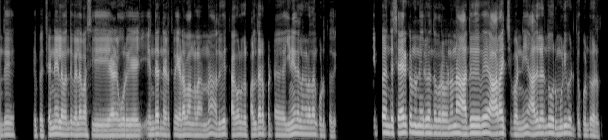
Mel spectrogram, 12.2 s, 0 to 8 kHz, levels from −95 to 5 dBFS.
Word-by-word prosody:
வந்து 120 Hz, +2 st, -3 dB, 0.5 s
இப்ப 110 Hz, +1 st, -4 dB
சென்னையில 135 Hz, +1 st, +3 dB
வந்து 125 Hz, +1 st, -3 dB
விலவாசி 120 Hz, -1 st, -1 dB, 0.4 s
ஏக 115 Hz, -, +3 dB
ஒரு 110 Hz, -1 st, 0 dB, 0.4 s
எந்தெந்த 130 Hz, 0 st, 0 dB
இடத்தில 120 Hz, +1 st, -4 dB
இடம் 120 Hz, +2 st, +1 dB
வாங்கலான்னா, 115 Hz, +2 st, -3 dB
அதுவே 125 Hz, +3 st, -1 dB
தகவல்கள் 125 Hz, -1 st, -2 dB
பலதரப்பட்ட 130 Hz, 0 st, -2 dB, 0.3 s
இணையதளங்கள 140 Hz, 0 st, 0 dB
தான் 125 Hz, -3 st, -4 dB
குடுத்தது. 100 Hz, -3 st, -9 dB, 0.8 s
இப்ப 145 Hz, -, -25 dB
இந்த 155 Hz, -1 st, +2 dB
செயற்கை 165 Hz, +2 st, +5 dB
நுண்ணறிவு 155 Hz, -1 st, +2 dB
வந்த 150 Hz, 0 st, -2 dB
பிறகு 145 Hz, -1 st, 0 dB
என்னன்னா, 155 Hz, +1 st, +3 dB
அதுவே 155 Hz, +3 st, +2 dB, 0.2 s
ஆராய்ச்சி 145 Hz, -2 st, +3 dB
பண்ணி 130 Hz, +4 st, -2 dB
அதிலேருந்து 150 Hz, +2 st, +1 dB
ஒரு 135 Hz, -, -5 dB
முடிவு 155 Hz, +1 st, 0 dB
எடுத்து 130 Hz, 0 st, -11 dB
கொண்டு 115 Hz, 0 st, -5 dB
வருது. 95 Hz, -3 st, -7 dB
130 Hz, 165 wpm, -23 LUFS, 120-150 Hz, 0.8 s, செயற்கை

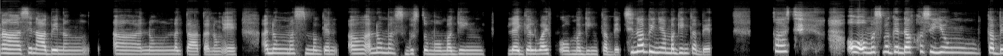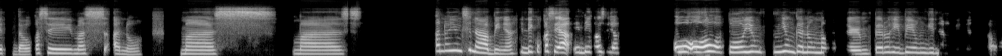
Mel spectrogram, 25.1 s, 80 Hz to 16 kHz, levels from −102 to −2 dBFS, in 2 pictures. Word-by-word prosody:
Na 260 Hz, -2 st, +4 dB
sinabi 250 Hz, -4 st, +2 dB
ng, 220 Hz, 0 st, -8 dB, 0.3 s
ah, 225 Hz, -1 st, -4 dB
no'ng 225 Hz, 0 st, -7 dB
nagtatanong 195 Hz, -2 st, -4 dB
eh, 200 Hz, 0 st, -2 dB, 0.4 s
anong 275 Hz, +1 st, -1 dB
mas 265 Hz, 0 st, -4 dB
magan 225 Hz, -2 st, -4 dB
o 255 Hz, 0 st, -2 dB
anong 300 Hz, +1 st, -1 dB
mas 270 Hz, -, -5 dB
gusto 235 Hz, +1 st, -4 dB
mo, 215 Hz, -1 st, -5 dB
maging 225 Hz, +1 st, -4 dB, 0.3 s
legal 230 Hz, 0 st, +3 dB
wife 235 Hz, +1 st, +1 dB
o 215 Hz, -, -3 dB
maging 215 Hz, 0 st, -5 dB
kabit? 180 Hz, -6 st, -4 dB
Sinabi 370 Hz, +2 st, +5 dB
niya 310 Hz, -1 st, +1 dB
maging 280 Hz, 0 st, 0 dB
kabit. 180 Hz, -10 st, -3 dB, 0.8 s
Kasi 385 Hz, 0 st, +2 dB, 0.6 s
oo, 310 Hz, -2 st, +10 dB
mas 330 Hz, +1 st, +2 dB
maganda 330 Hz, -1 st, +5 dB
kasi 335 Hz, -2 st, +2 dB
yung 310 Hz, -2 st, -3 dB, 0.2 s
kabit 260 Hz, -4 st, +2 dB
daw, 195 Hz, -1 st, -6 dB
kasi 265 Hz, -1 st, 0 dB
mas 250 Hz, 0 st, -3 dB
ano, 200 Hz, -3 st, -7 dB, 0.5 s
mas 235 Hz, -1 st, -2 dB, 1.0 s
mas 230 Hz, 0 st, -3 dB, 1.1 s
ano 405 Hz, +1 st, -2 dB
yung 435 Hz, -1 st, +4 dB
sinabi 310 Hz, -, +2 dB
niya? 230 Hz, +1 st, -4 dB
Hindi 325 Hz, +2 st, -2 dB
ko 355 Hz, -, -10 dB
kasi, 390 Hz, -2 st, -1 dB
ah, 310 Hz, -2 st, +8 dB
hindi 320 Hz, +2 st, -2 dB
ko 345 Hz, 0 st, +2 dB
siya 330 Hz, -3 st, -4 dB, 0.7 s
oo, 340 Hz, +1 st, +7 dB
opo, 330 Hz, -1 st, +2 dB
yung 350 Hz, -1 st, +1 dB
yung 360 Hz, +1 st, +2 dB
gano'ng 330 Hz, -3 st, -1 dB
mga 305 Hz, -1 st, -5 dB, 0.2 s
term, 230 Hz, +1 st, 0 dB
pero 315 Hz, 0 st, 0 dB
iba 325 Hz, 0 st, -3 dB
yung 300 Hz, -1 st, -4 dB
ginamit 275 Hz, -3 st, -9 dB, 0.5 s
na -, -, -12 dB
265 Hz, 145 wpm, -22 LUFS, 230-325 Hz, 1.1 s, oo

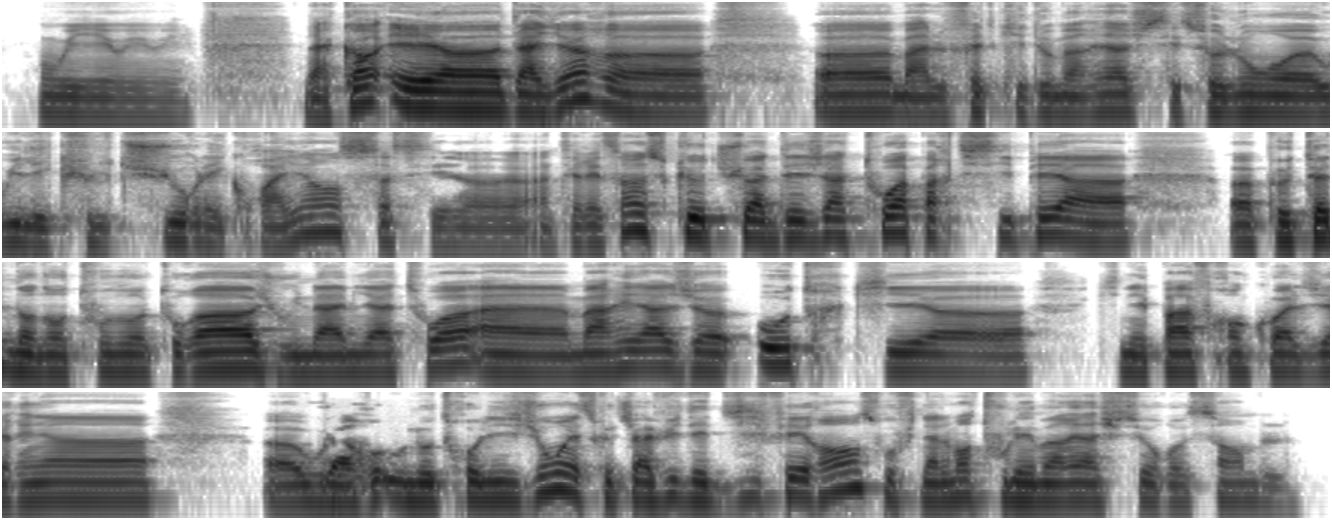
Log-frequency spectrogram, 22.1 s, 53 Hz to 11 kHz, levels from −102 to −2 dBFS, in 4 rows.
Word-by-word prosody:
Oui, 100 Hz, -2 st, -5 dB
oui, 95 Hz, -1 st, -11 dB
oui. 90 Hz, -1 st, -16 dB, 0.5 s
D'accord. -, -, +4 dB
Et 135 Hz, -, +8 dB
heu, 120 Hz, -1 st, +8 dB
d'ailleurs, 120 Hz, +10 st, +4 dB
heu, 105 Hz, -5 st, +2 dB, 0.5 s
heu, 110 Hz, +1 st, +2 dB
ben, 100 Hz, -2 st, 0 dB
le 100 Hz, -, -5 dB
fait 100 Hz, -, -6 dB
qu'il -, -, -15 dB
y -, -, -5 dB
ait -, -, -10 dB
2 105 Hz, -, -5 dB
mariages, 105 Hz, +2 st, -3 dB
c'est 110 Hz, -, -4 dB
selon, 110 Hz, +1 st, -1 dB
heu, 105 Hz, -, +1 dB
oui, 105 Hz, +2 st, -1 dB
les 100 Hz, -3 st, -4 dB
cultures, 110 Hz, +4 st, -4 dB
les 100 Hz, -3 st, -7 dB
croyances. 150 Hz, -, -4 dB
Ça 120 Hz, -, -4 dB
c'est, 115 Hz, -4 st, -10 dB
heu, 95 Hz, -1 st, -8 dB
intéressant. 105 Hz, -, -4 dB
Est-ce 175 Hz, -, 0 dB
que 150 Hz, -, +3 dB
tu 140 Hz, 0 st, +3 dB
as 130 Hz, -, +5 dB
déjà, 130 Hz, +2 st, 0 dB
toi, 155 Hz, +2 st, +2 dB
participé 140 Hz, 0 st, -2 dB
à 115 Hz, -4 st, +2 dB, 0.4 s
à 110 Hz, -, 0 dB
peut-être 120 Hz, +3 st, +2 dB
dans 115 Hz, -1 st, +2 dB
non 110 Hz, -, -1 dB
entou 110 Hz, +2 st, -6 dB
ton 115 Hz, -, -1 dB
entourage 120 Hz, +2 st, +4 dB
ou 105 Hz, -, -5 dB
une 105 Hz, +1 st, -1 dB
amie 110 Hz, +1 st, +1 dB
à 110 Hz, 0 st, 0 dB
toi, 140 Hz, +6 st, +1 dB
à 120 Hz, -, +3 dB, 0.3 s
un -, -, -3 dB
mariage, 125 Hz, +2 st, 0 dB
heu, 120 Hz, -1 st, -2 dB
autre 145 Hz, 0 st, +1 dB
qui, 120 Hz, 0 st, -3 dB
heu, 110 Hz, -2 st, -2 dB, 0.3 s
qui -, -, -11 dB
n'est 110 Hz, -2 st, -3 dB
pas 115 Hz, +1 st, +2 dB
franco-algérien, 115 Hz, +2 st, -3 dB, 0.5 s
heu, 105 Hz, -, -2 dB
ou 110 Hz, 0 st, -3 dB
la 110 Hz, -2 st, +4 dB
rou 130 Hz, +3 st, -1 dB
une 115 Hz, -, +1 dB
autre 115 Hz, +3 st, -2 dB
religion? 120 Hz, +8 st, 0 dB
Est-ce 155 Hz, -, -2 dB
que -, -, -2 dB
tu 125 Hz, -, -2 dB
as -, -, +3 dB
vu 130 Hz, +3 st, -6 dB
des 120 Hz, -1 st, -1 dB
différences 135 Hz, -, -2 dB
ou -, -, -5 dB
finalement 120 Hz, +1 st, -3 dB
tous 130 Hz, -2 st, -9 dB
les 120 Hz, -1 st, +2 dB
mariages 115 Hz, 0 st, -1 dB
se 120 Hz, -, -7 dB
ressemblent? 110 Hz, -2 st, -9 dB
115 Hz, 220 wpm, -22 LUFS, 105-125 Hz, 0.5 s, Et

